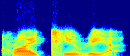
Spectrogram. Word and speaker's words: criteria: The one you weren't sure about, it is pronounced criteria.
